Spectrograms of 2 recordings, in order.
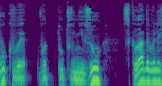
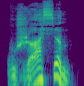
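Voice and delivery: indignant disbelief; 4 semitones higher, 7 dB louder, much slower than usual. Acted. Benedict indignant at the plot.

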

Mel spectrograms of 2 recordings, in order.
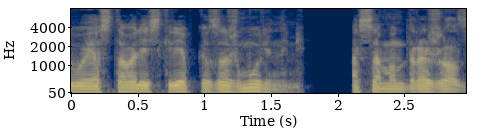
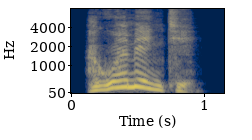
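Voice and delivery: high, loud urgent incantation; desperate shouted command; exclaimed spell; 11 semitones higher, 7 dB louder than usual. A narrator's reading. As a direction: cry the spell out sharply. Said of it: "ещё раз воскликнул Гарри".

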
